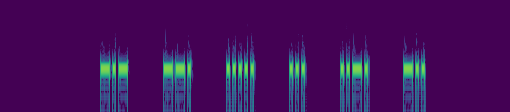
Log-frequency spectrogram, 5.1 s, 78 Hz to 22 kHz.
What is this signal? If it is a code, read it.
Morse code, heard as a keyed tone, about 40 wpm, spaced as for 19 wpm, 700 Hz. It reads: KG5SFD
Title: USA Call Signs - 6 Characters - 4x Character Spacing - 40wpm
